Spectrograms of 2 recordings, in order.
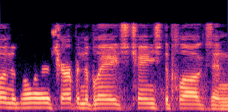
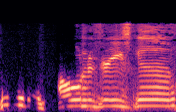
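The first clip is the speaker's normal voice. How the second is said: mock sarcastic tone, higher; 6 semitones higher than usual. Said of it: "the sarcastic oil change dude".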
